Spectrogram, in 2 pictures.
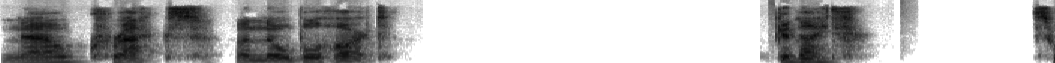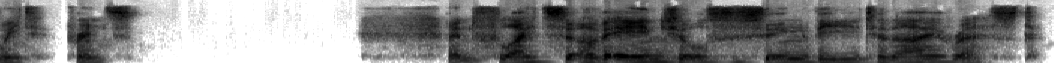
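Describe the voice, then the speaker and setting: A man performs a loyal, grieving nobleman in Shakespearean tragedy. He speaks slowly and solemnly with earnest weight, and the recording is dull and lo-fi. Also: mid-range voice, little pitch movement. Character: loyal, grieving friend of a dying prince. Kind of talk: Shakespearean stage acting.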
